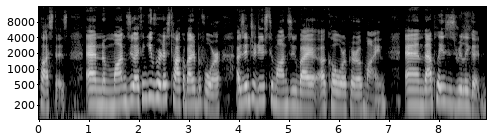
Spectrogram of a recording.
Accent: Long Beach, California, United States; I grew up on the west side of Long Beach

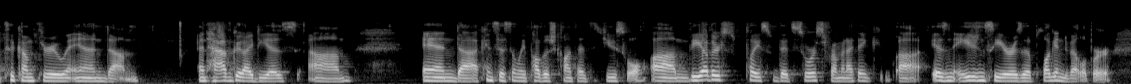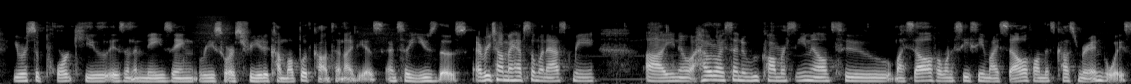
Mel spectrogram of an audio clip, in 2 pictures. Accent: Philadelphia, Pennsylvania, United States; I am from the Greater Philly area

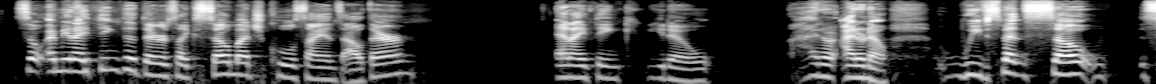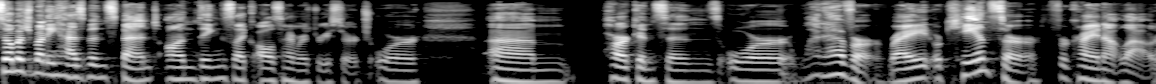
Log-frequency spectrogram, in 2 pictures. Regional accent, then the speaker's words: Kansas City, United States; moved away; I'm from Kansas City originally

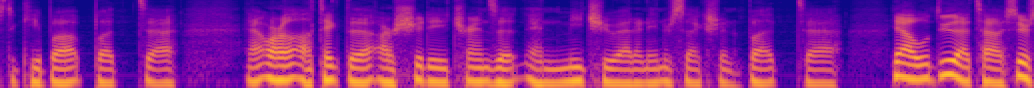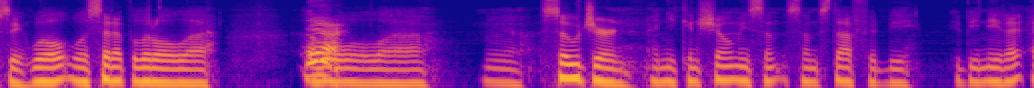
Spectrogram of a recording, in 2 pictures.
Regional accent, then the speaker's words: Toronto, Ontario, Canada; moved away; I'm from Toronto.

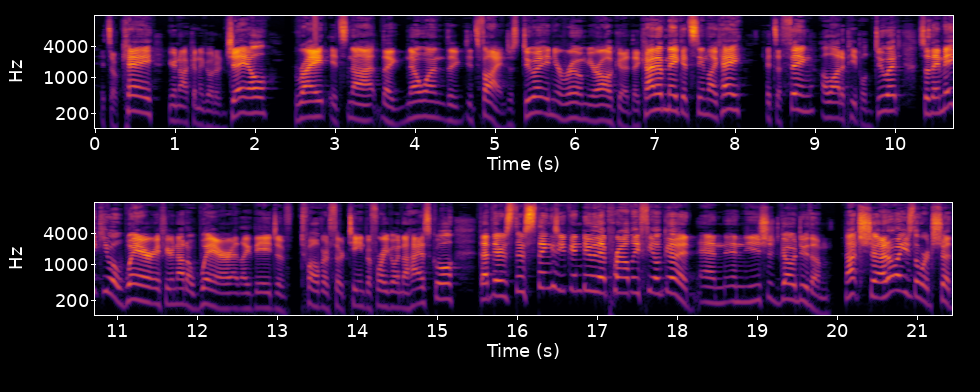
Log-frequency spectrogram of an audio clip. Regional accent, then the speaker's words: Vancouver, British Columbia, Canada; I grew up in Western Canada, in Vancouver

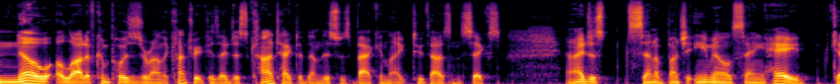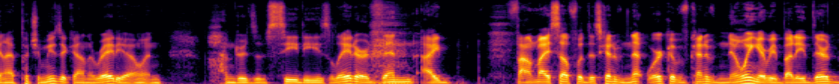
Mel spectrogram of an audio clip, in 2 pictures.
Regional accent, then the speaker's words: Midwest, United States; I grew up in the Midwest, about an hour and a half outside of Chicago

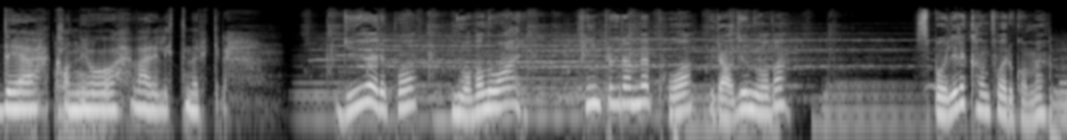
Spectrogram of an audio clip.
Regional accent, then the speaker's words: Oslo, Norway; jeg er jo fra Oslo og bor i Oslo

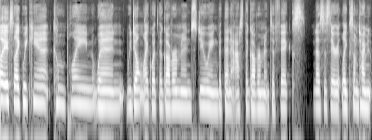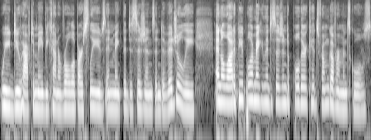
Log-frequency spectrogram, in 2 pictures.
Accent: Valparaiso, Indiana, United States; I'm from Northwest Indiana. I grew up in Valpo

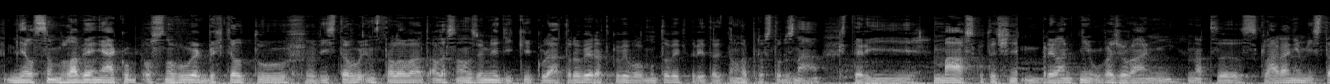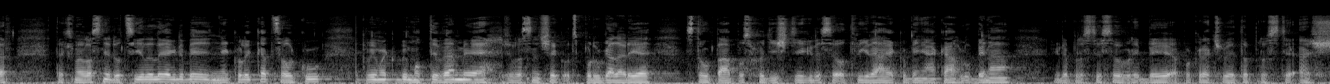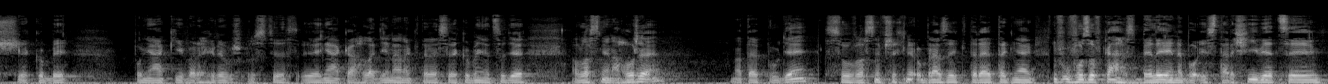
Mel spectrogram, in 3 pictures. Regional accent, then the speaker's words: Czechia; vyrůstal jsem na vesnici

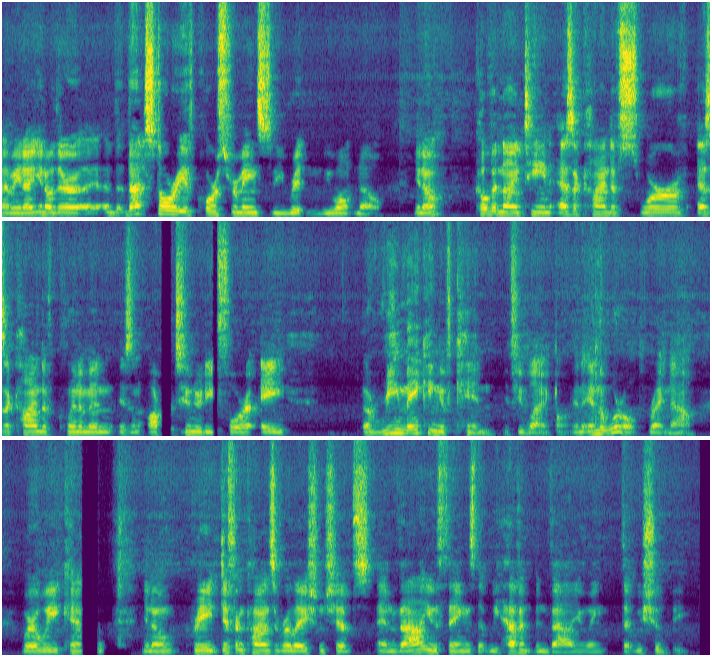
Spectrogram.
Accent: Ontario, Canada; I spent the first 18 years of my life drinking uh, water that came right out of the Canadian Shield, where I grew up in Ontario

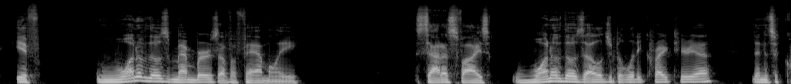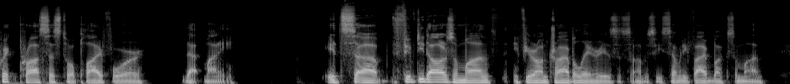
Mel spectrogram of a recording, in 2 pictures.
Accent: Baton Rouge, Louisiana, United States; moved away; I grew up in Baton Rouge. I left in ninety-seven.

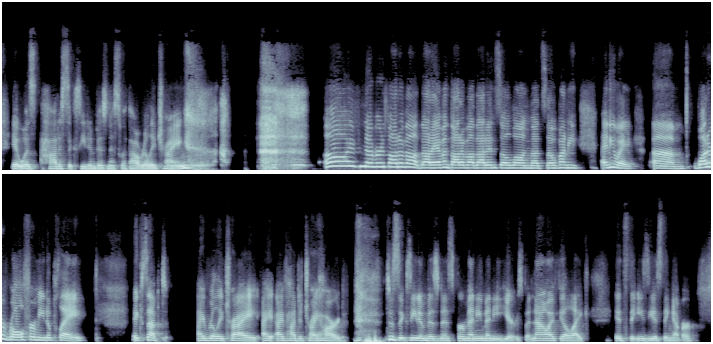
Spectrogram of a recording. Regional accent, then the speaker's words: Half Moon Bay, California, United States; my hometown of Half Moon Bay

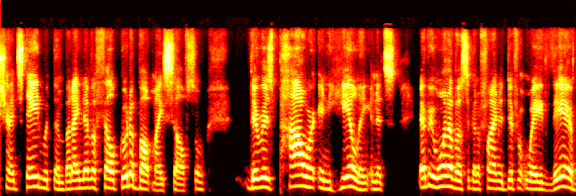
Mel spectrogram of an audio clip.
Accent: Boston, Massachusetts, United States; moved away; also born or lived in New Hampshire; I was born in Boston, but I lived in Massachusetts, then moved to New Hampshire

